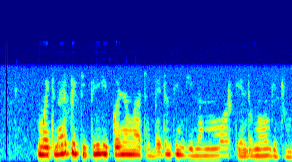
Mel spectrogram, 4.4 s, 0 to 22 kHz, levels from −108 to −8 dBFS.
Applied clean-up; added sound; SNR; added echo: none; none; none; none.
